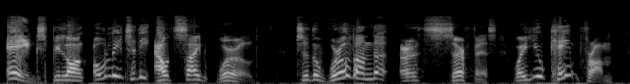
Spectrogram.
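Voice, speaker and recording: Storybook gnome king, acted by a woman: small blustering male monarch, sharp forceful tone, pitch leaping wildly, indignant and theatrical. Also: wildly swooping pitch, measured pace, no echo, heavily acted. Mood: alarmed, blustering.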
